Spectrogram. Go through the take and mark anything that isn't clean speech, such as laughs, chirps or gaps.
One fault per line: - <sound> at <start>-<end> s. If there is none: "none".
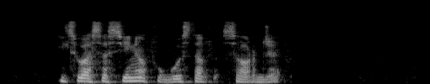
none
